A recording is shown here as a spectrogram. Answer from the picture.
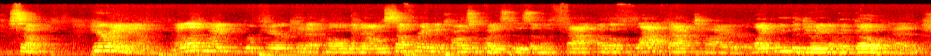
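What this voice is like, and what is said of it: Put-on Southern US accent. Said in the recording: “There will be accents. I am not from the South, but there will be Southern accents.”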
